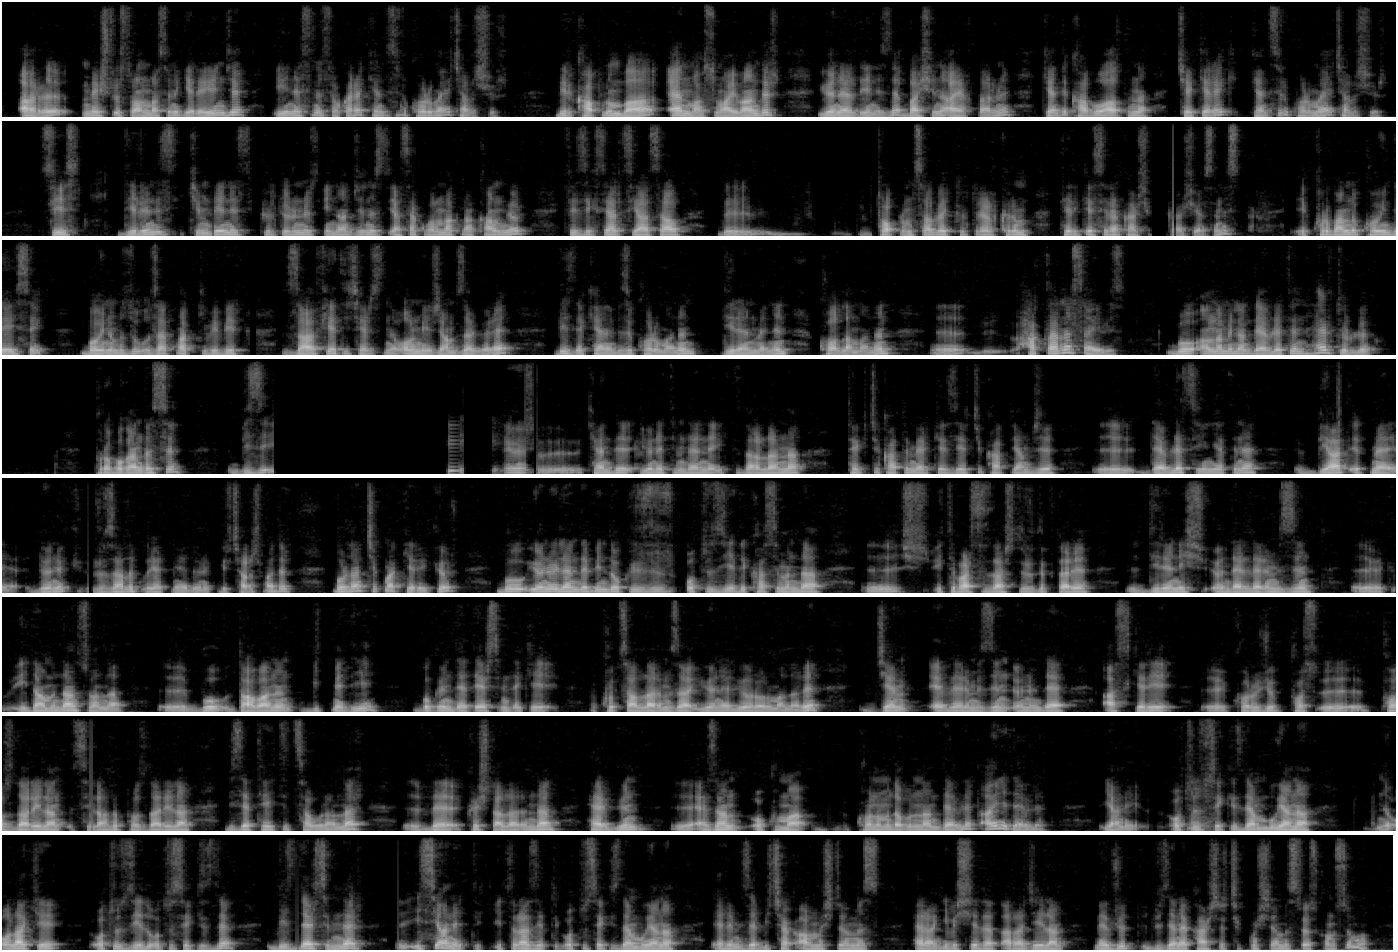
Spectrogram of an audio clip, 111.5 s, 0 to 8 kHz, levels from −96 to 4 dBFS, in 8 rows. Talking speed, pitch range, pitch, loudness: 85 wpm, 115-135 Hz, 125 Hz, -32 LUFS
